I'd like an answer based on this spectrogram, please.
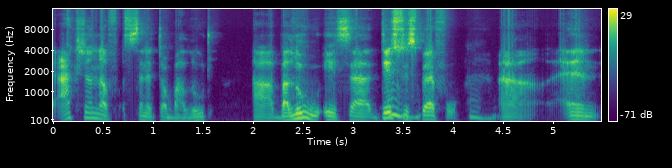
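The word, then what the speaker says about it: Ballout: that um for him he does not pronounce the last letter or so is Balu so don't say baluch I mean we see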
